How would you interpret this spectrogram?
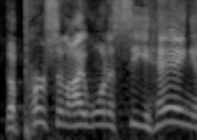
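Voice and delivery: exasperated Haman. Acted. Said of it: "he says to his wife".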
